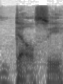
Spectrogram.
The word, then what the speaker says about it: DLCI: Data Link Control Identifier, DLCI, which is pronounced DELCI. That's how you're going to hear it 99% of the time, is DELCI.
